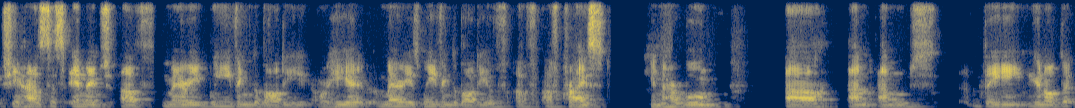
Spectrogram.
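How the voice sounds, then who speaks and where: The audio is poor as an older Irish man, a guest scholar, speaks at medium pitch over a webcam video call from his home study. He's thoughtful but hesitant, full of restarts and fillers.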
